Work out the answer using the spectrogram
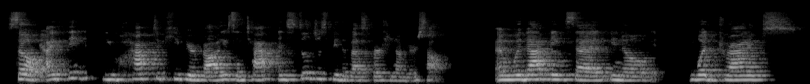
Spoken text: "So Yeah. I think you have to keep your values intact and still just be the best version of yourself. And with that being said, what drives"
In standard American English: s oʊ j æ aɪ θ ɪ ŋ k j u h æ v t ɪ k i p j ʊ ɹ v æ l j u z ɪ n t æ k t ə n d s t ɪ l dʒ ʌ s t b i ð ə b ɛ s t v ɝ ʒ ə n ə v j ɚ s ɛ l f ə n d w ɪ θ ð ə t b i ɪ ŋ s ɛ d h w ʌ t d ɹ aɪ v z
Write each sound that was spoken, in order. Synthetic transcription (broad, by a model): s oʊ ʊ aɪ θ ɪ ŋ k j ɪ h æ f t ɪ k i p j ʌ ɹ v æ l j u z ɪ n t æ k ə n s t ɪ l dʒ ʌ s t b i ð ə b ɛ s t v ɝ ʒ ə n ə v j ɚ s ɛ l f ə n w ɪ ð ə t b i ɪ ŋ s ɛ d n w ʌ t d ɹ aɪ v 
